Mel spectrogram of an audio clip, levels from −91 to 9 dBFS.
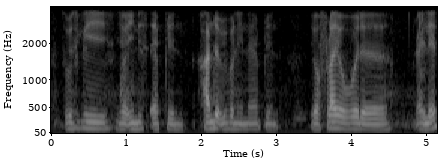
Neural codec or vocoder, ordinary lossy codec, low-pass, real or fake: none; none; 3.6 kHz; real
